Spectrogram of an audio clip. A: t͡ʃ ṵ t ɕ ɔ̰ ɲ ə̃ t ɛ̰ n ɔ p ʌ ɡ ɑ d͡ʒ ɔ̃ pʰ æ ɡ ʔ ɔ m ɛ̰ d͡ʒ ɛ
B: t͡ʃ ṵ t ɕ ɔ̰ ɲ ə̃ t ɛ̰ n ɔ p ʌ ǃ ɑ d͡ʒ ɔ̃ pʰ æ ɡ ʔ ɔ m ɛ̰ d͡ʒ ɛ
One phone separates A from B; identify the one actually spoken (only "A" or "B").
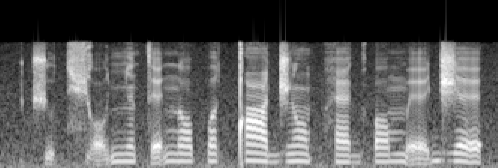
B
